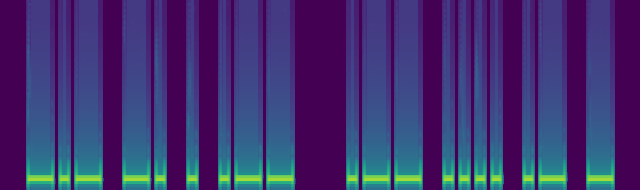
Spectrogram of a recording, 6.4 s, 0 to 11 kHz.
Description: Morse code, heard as a keyed tone, about 15 wpm, 700 Hz. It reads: KNEW WHAT
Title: Sentences from Top 700 Words 15wpm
